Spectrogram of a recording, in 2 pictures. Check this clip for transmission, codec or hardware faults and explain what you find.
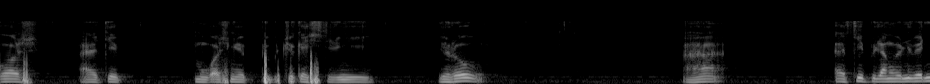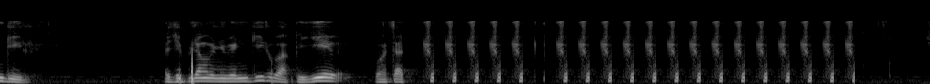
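Yes, two kinds of transmission fault are audible: two brief dropouts from packet loss on an ADPCM call, and a long broken-record loop. The wideband G.722 coding itself keeps the speech clear up to about 7 kHz.

Packet loss on an ADPCM call occurs at 7.78–7.86 s and again at 14.66–14.82 s. Each gap is an 80 ms hard-edged silence, which fits a few lost packets. ADPCM transmits only differences, so the receiver's predictor and step size drift away from the sender's during the gap. The speech then resumes with slight distortion that settles within tens of milliseconds. That abrupt silence followed by a rough restart sets it apart from a loop.

The broken-record loop runs from 13.64 to 17.84 s. A 222 ms fragment repeats exactly 19 times, back to back, and the speech that belonged in those four seconds never arrives. 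The likely cause is a player or stream that stalled and kept resending the last buffer it held. Unlike a dropout, nothing goes silent: the identical fragment recurs about four and a half times a second with the same timing every cycle. The second packet loss, at 14.66 s, falls inside this loop.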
